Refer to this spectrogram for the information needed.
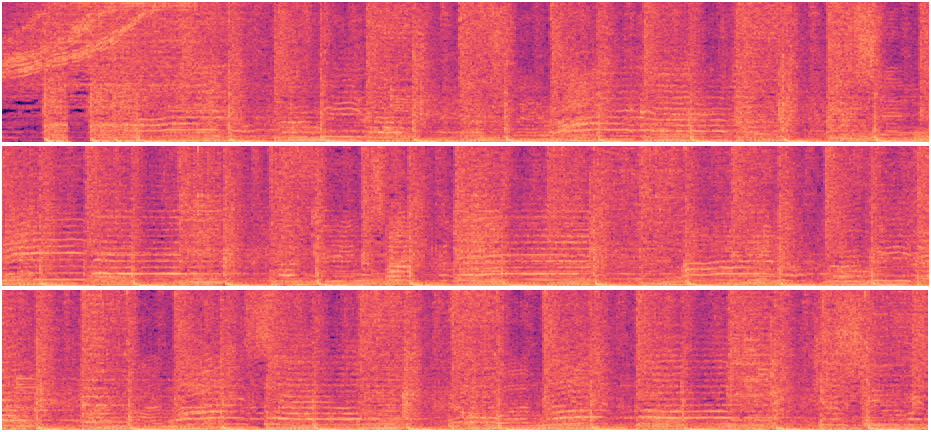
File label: ringtone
